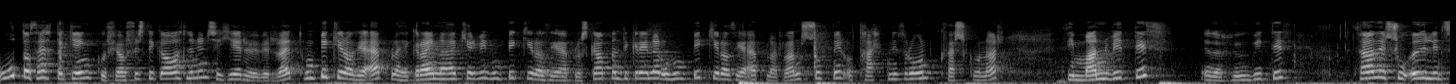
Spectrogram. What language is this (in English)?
Icelandic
